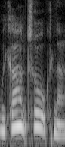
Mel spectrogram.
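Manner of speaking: ordinary delivery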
